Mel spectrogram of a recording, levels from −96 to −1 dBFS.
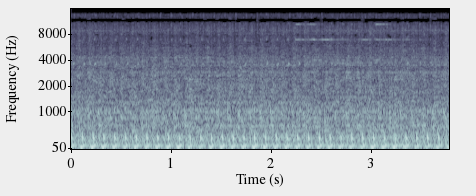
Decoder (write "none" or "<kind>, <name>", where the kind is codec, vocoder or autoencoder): none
